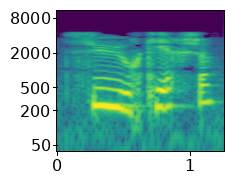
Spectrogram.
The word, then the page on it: d' Süürkirsche: pl.; Bas Rhin; Herrlisheim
